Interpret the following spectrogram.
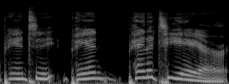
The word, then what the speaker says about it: Panettiere: Well, Hayden Panettiere is how you say it. Panettiere went on with Kelly Ripa and was talking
